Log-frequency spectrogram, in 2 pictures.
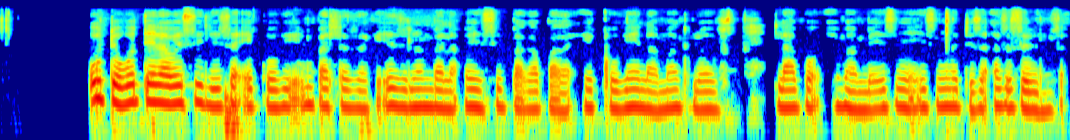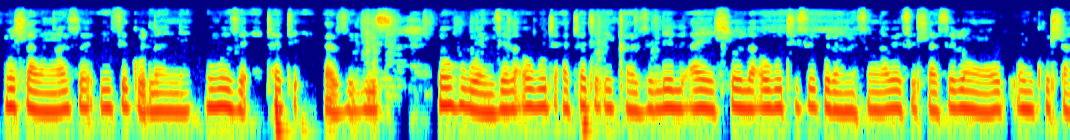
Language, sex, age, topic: North Ndebele, female, 18-24, health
